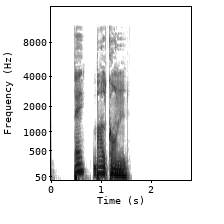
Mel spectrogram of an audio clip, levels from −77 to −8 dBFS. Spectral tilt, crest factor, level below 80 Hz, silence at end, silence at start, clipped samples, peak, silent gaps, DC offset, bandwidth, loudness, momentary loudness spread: -6 dB/octave; 18 dB; -22 dBFS; 1.25 s; 0.45 s; under 0.1%; 0 dBFS; none; under 0.1%; 11.5 kHz; -16 LUFS; 7 LU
